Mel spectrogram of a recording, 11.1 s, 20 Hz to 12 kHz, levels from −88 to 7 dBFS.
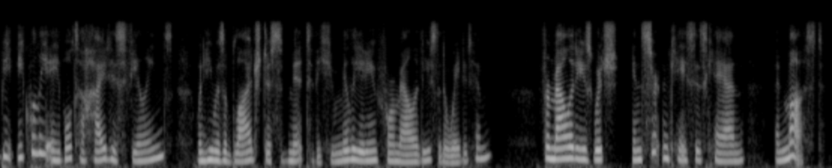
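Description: No technical faults can be heard anywhere in this speech recording. It has passed through the AMR wideband (HD Voice) codec at 12.65 kbit/s, which leaves only light coding marks and no content above about 7.4 kHz.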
